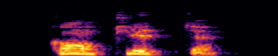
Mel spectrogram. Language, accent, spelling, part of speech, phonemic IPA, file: French, Canada, conclûtes, verb, /kɔ̃.klyt/, LL-Q150 (fra)-conclûtes.wav
- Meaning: second-person plural past historic of conclure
